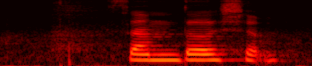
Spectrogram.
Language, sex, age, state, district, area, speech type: Malayalam, female, 30-45, Kerala, Malappuram, rural, read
